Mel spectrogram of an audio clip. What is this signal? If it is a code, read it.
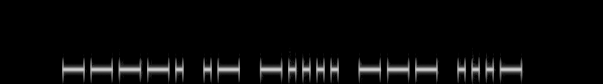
Morse code, heard as a keyed tone, about 17 wpm, 700 Hz. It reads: 9A6OV
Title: Code Groups - 5 Letter:Numbers - 17wpm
